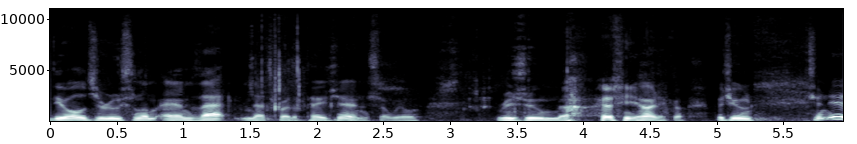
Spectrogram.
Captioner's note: laughter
